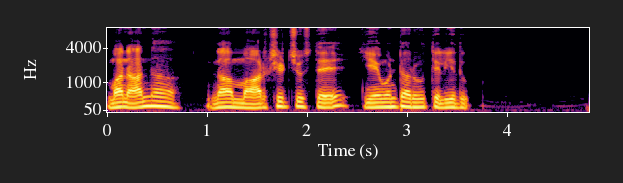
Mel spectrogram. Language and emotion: Telugu, fearful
